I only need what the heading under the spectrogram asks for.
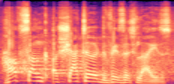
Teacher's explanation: the short a sound in half and shattered is repeated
